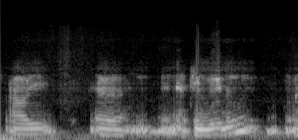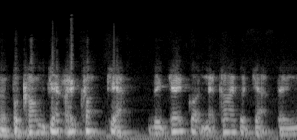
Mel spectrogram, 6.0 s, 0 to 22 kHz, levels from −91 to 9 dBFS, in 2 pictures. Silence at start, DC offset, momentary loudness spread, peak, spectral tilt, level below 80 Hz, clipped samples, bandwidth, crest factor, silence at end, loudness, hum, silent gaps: 0 s; under 0.1%; 9 LU; -6 dBFS; -8.5 dB/octave; -48 dBFS; under 0.1%; 6.8 kHz; 18 dB; 0 s; -24 LUFS; none; none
